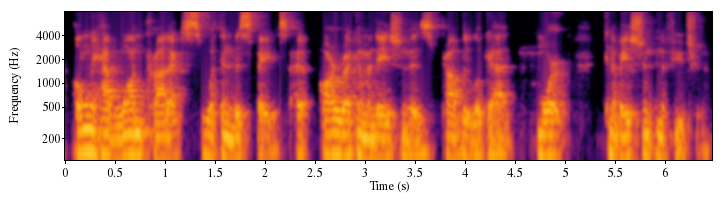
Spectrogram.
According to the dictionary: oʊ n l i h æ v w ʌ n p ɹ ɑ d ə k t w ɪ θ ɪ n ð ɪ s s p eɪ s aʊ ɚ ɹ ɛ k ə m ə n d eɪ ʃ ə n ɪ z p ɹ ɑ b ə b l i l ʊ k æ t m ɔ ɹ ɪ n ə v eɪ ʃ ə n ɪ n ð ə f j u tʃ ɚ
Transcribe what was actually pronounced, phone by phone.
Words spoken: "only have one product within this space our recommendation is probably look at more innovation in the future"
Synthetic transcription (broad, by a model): oʊ n l i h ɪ v w ʌ n p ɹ ɑ d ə k t w ɪ θ ɪ n ð ɪ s s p eɪ s aʊ ɚ ɹ ɛ k ə m ə n d eɪ ʃ ə n ɪ z p ɹ ɑ b ə b l i l ʊ k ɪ t m ɔ ɹ ɪ n ə v eɪ ʃ ə n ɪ n ð ə f j u tʃ ɚ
